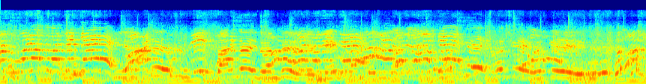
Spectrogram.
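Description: Children's excited voices, shrieks and laughter as they play in an inflatable pool, with some splashing of water.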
